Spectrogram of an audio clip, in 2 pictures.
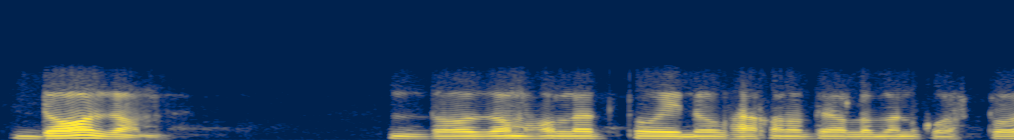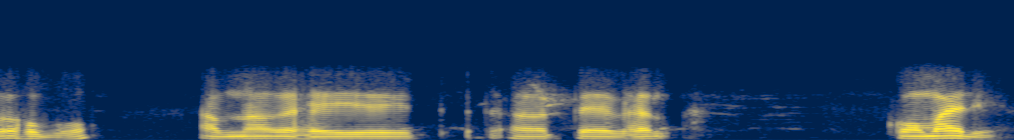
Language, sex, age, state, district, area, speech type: Assamese, male, 45-60, Assam, Dhemaji, urban, conversation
